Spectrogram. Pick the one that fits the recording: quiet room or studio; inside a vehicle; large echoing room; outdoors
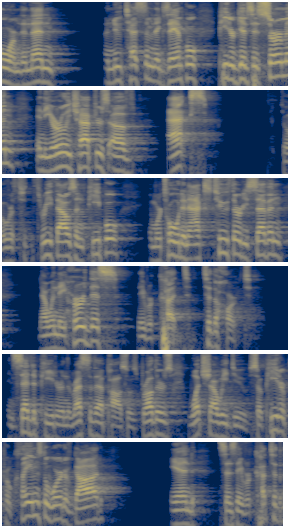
large echoing room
